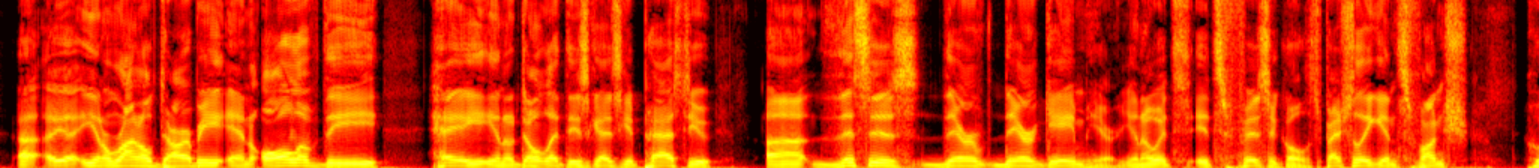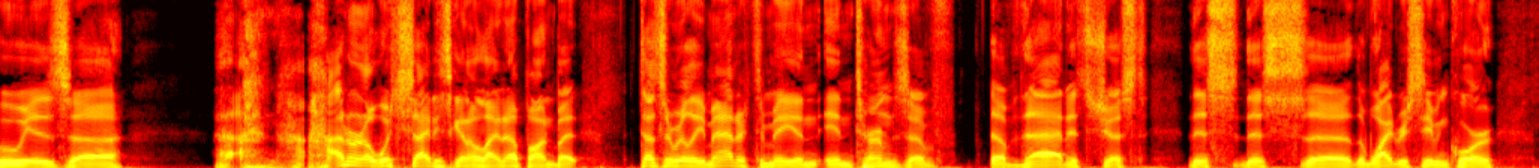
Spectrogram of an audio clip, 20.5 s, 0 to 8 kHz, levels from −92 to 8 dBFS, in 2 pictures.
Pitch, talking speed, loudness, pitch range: 115 Hz, 205 wpm, -15 LUFS, 100-125 Hz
